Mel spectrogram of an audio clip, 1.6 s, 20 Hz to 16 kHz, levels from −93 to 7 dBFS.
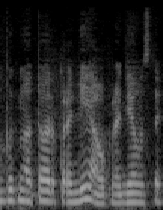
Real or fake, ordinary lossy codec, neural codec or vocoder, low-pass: fake; MP3, 64 kbps; codec, 44.1 kHz, 2.6 kbps, DAC; 14.4 kHz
